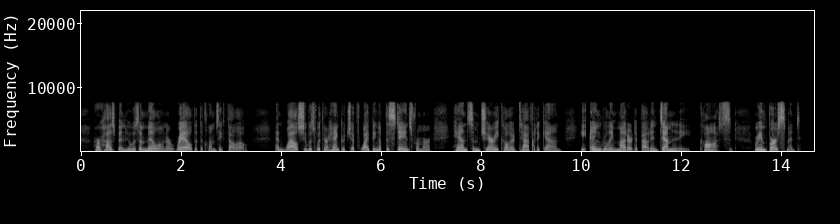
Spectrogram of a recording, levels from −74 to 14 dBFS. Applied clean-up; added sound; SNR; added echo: neural mask model RNNoise.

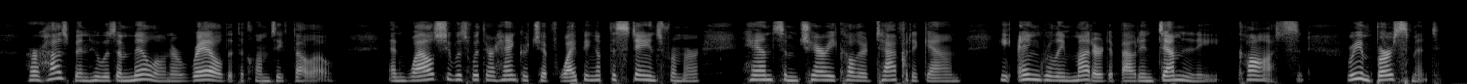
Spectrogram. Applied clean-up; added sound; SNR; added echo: classical method log-MMSE.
